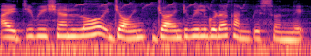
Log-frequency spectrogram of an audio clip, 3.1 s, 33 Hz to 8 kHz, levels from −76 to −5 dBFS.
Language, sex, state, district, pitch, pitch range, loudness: Telugu, female, Telangana, Mahabubabad, 220 Hz, 195-230 Hz, -16 LUFS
